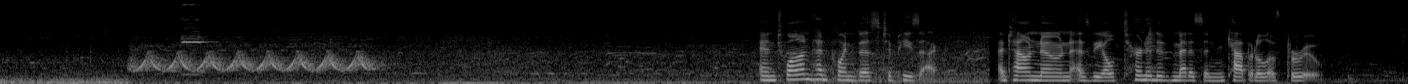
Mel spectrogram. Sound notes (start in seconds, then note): 1.3 sirens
